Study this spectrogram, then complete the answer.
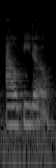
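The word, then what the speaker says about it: albedo: The second one is called albido and it's spelled a lb bo pronounced albido and this is called the whitening.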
